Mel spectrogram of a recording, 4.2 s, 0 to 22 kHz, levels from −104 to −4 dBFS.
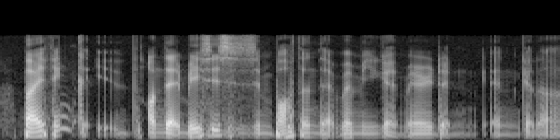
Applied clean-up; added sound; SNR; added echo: none; none; none; none.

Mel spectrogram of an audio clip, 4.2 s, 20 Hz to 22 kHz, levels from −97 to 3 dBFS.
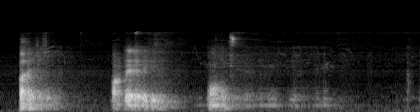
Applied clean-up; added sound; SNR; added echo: neural mask model DeepFilterNet 3.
